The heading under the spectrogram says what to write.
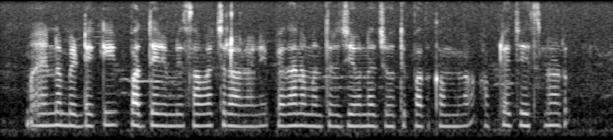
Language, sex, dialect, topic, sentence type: Telugu, female, Southern, banking, statement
